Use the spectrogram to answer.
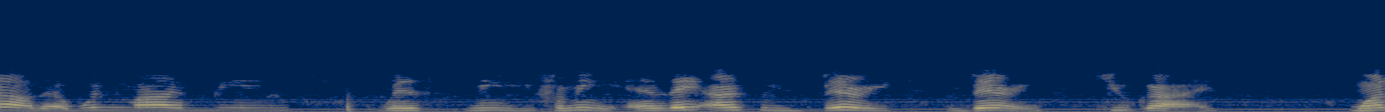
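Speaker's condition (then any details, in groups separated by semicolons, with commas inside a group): Cerebral palsy; sometimes affected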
